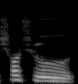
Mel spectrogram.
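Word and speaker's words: শ্বশুর: উচ্চারণ নেই কোন শব্দে ব ফলার উচ্চারণটা হচ্ছে না কোথায় আমরা জানি বর্ণের শুরুতে ব ফলা থাকলে উচ্চারণ হয় না এবার দেখ শুরুতে কোথায় কোথায় আছে শুরুতে এক জায়গাতেই আছে সেটা হচ্ছে শশুর এখানে কি আমরা বলতেছি সব বসুর না এই হচ্ছে বিষয় আশা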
